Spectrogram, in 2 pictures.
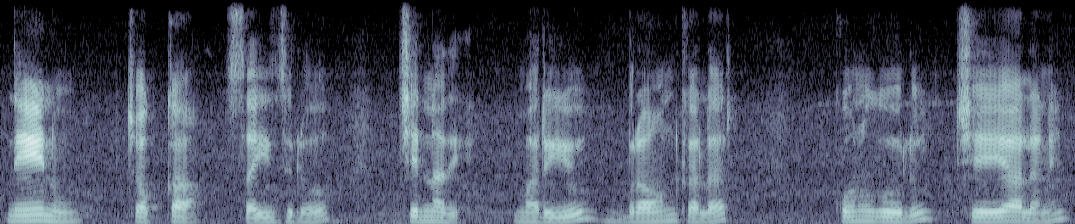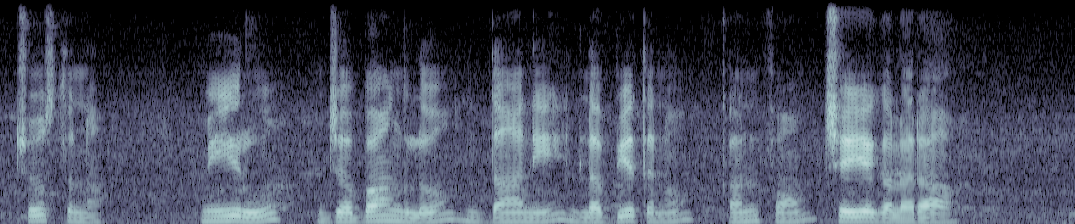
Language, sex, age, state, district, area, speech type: Telugu, female, 45-60, Andhra Pradesh, Bapatla, rural, read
